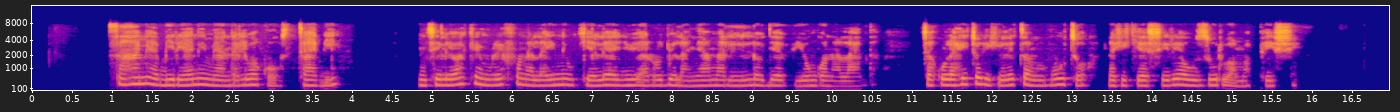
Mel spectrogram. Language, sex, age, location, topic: Swahili, female, 18-24, Mombasa, agriculture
